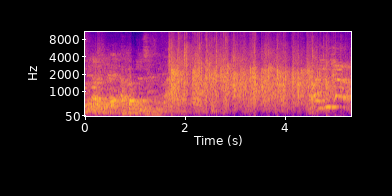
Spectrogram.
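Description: A church congregation applauds and cheers in praise of Jesus during a worship service. The clapping swells suddenly into a loud, dense, sustained roar that fills the room and carries on steadily to the end, with voices mixed into the crowd noise.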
